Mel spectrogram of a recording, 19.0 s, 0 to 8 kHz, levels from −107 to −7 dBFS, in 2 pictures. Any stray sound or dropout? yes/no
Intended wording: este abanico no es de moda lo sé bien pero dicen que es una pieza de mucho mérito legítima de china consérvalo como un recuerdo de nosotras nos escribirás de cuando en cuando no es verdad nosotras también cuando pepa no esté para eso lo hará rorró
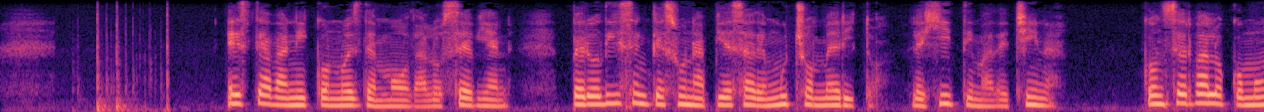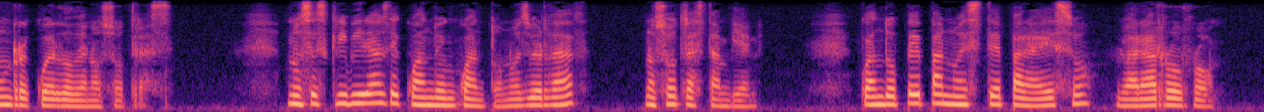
yes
